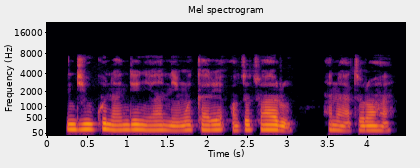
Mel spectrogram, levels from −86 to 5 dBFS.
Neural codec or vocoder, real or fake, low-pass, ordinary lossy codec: none; real; none; none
